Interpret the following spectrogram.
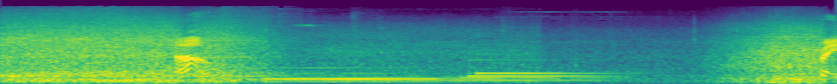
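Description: Street traffic rushing past for about two seconds, then background music of a few sustained held notes that fades away about five seconds in.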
